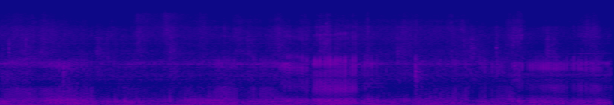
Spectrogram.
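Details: Purring of Totoshka, a three-legged cat who lost a leg at birth, while eating, playing, walking or fighting with a hand: a steady, low, rumbling purr with irregular pulsing texture and some background noise.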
